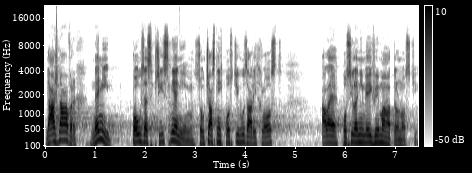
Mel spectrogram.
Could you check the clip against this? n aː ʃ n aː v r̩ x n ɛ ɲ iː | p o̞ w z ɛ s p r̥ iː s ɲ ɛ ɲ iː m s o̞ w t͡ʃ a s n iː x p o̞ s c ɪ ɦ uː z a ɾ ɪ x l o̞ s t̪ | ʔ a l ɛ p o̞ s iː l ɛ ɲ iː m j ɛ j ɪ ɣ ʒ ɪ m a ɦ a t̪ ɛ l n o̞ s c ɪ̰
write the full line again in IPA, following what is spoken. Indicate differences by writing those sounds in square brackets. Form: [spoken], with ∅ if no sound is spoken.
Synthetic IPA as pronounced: n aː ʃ n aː v r̩ x n ɛ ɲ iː | p o̞ w z ɛ s p r̥ iː s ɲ ɛ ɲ iː m s o̞ w t͡ʃ a s n iː x p o̞ s c ɪ ɦ uː z a ɾ ɪ x l o̞ s t̪ | ʔ a l ɛ p o̞ s iː l ɛ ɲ iː m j ɛ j ɪ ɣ [v] ɪ m a ɦ a t̪ ɛ l n o̞ s c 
